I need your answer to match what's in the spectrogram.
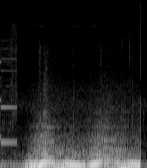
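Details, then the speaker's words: Ex-police Ford Taurus Police Interceptor just started and blipped: deep, loud, unmuffled boom swelling with each rev; one muffler found missing, only one fitted. "now I was gonna lift it but I just looked right under here and check this out for some no good reason the muffler is missing there's only one Muffler"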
